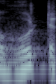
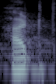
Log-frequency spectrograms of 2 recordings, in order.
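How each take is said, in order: First: हुट with a short oo vowel; wrong pronunciation. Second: हट with a short uh vowel; correct pronunciation. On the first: Teacher warning learners off a misreading, wrong pronunciation हुट with oo. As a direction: say हुट, oo as in "put". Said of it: "हुट नहीं". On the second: Teacher correcting learners' reading, correct pronunciation हट with uh. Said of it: "हट पढ़ेंगे". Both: Shown as a demonstration.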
